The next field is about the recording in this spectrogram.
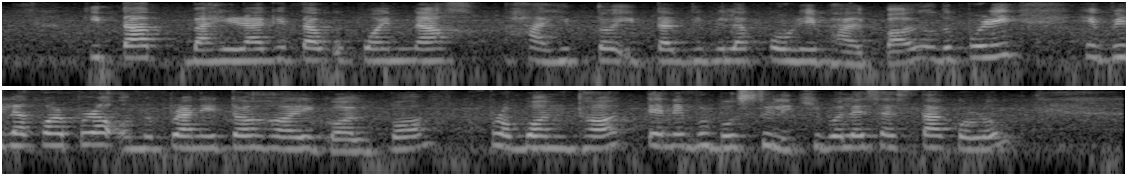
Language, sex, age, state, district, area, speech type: Assamese, other, 18-30, Assam, Nalbari, rural, spontaneous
